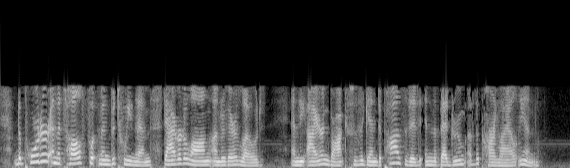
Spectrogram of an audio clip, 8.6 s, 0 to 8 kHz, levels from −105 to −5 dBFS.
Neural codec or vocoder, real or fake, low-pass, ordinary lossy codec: none; real; 7.2 kHz; AAC, 16 kbps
